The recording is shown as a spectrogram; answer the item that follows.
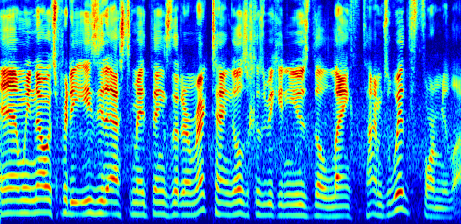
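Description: A man's fairly high, bright, sharp voice at a fast pace with fairly even intonation

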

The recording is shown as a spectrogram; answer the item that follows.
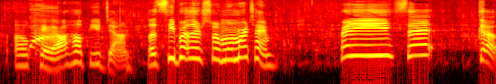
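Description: A woman's extremely high, raised and projected voice, with very wide pitch swings, a moderate pace and a dry sound with no echo. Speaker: stay-at-home mom vlogger. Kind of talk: casual talk to camera. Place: garden. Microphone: phone near.

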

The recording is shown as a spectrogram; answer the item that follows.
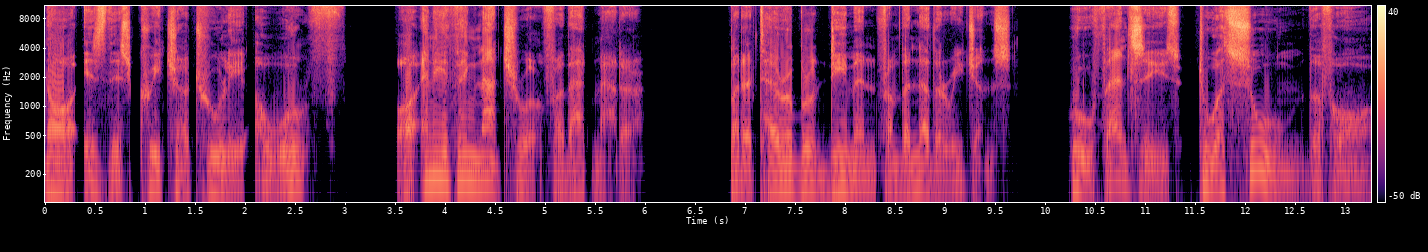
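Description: A man puts on a character voice, very deep and low, with very wide pitch swings at a fairly slow pace, in a dry, close sound with no echo. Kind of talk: horror narration. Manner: calm, cryptic, philosophical.

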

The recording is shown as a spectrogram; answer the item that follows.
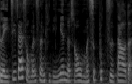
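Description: Lively intonation marks this woman's speech. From Malaysia. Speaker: live streamer selling health products; product promoter vlogger. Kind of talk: live stream chat with product promotion. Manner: chatty, many filler particles. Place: home room. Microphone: earbuds.

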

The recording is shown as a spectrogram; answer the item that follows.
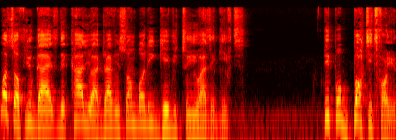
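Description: This man has a Nigerian accent and a fairly high pitch with a dark, mellow tone. His pitch swings very widely, and he speaks at a fairly quick pace. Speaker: online preacher commentator. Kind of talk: angry rant, sermon-like preaching, scolding pastors and motivational speakers. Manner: indignant, emphatic, exasperated. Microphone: phone near.

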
